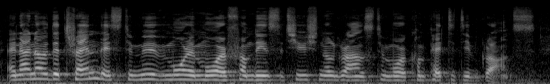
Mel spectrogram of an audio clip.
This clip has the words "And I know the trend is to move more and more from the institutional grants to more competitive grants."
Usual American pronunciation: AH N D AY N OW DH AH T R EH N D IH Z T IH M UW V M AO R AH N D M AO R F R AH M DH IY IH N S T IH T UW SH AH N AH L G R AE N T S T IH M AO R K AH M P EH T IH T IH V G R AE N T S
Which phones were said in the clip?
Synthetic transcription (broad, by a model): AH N AY N OW DH AH T R EH N D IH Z T IH M UW V M AO R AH N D M AO R F R AH M DH IY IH N S T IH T UW SH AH N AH L G R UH N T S T IH M AO R K AH M P EH T IH T IH V G R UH N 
